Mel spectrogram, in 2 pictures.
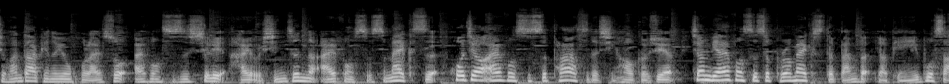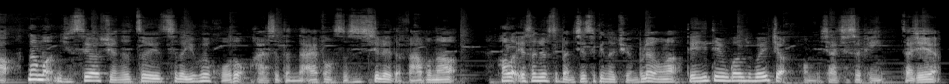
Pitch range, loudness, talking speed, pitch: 110-170 Hz, -18 LUFS, 450 characters per minute, 135 Hz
